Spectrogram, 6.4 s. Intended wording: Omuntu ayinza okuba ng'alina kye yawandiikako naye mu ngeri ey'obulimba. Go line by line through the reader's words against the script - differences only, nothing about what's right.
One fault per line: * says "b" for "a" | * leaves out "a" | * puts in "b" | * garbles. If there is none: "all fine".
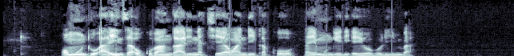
all fine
